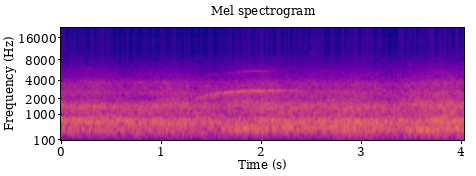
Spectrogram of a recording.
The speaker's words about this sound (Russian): Ага, болельщики «Локомотива» сейчас празднуют э, не выход «Спартака», кстати, в финал Кубка России. Тут кричалки они затягивают, которые, в общем, не стоит, я думаю, в радиоэфире и в каком-либо другом эфире воспроизводить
